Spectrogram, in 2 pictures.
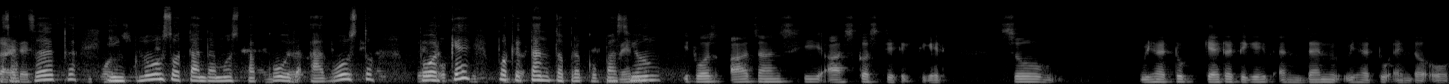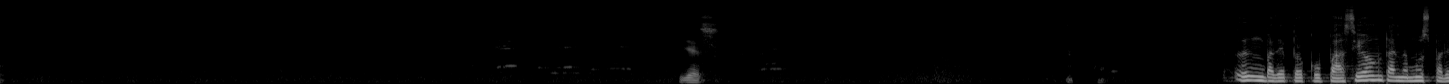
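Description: Speech on a call, with two kinds of fault. An echo leak appears at 0.57–0.9 s, 3.98–4.16 s, 5.51–5.86 s and 6.55–6.83 s. It is a faint copy of the sound 221 ms late, about 30 to 35 dB down, likely from a loudspeaker echo the far end failed to cancel. The talker's level also dips by roughly 10 to 20 dB at 0.63–1.89 s, 2.39–5.27 s, 5.86–6.22 s and 6.82–6.88 s. This is speech suppressed in double talk, likely the echo canceller ducking both sides while they overlap.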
